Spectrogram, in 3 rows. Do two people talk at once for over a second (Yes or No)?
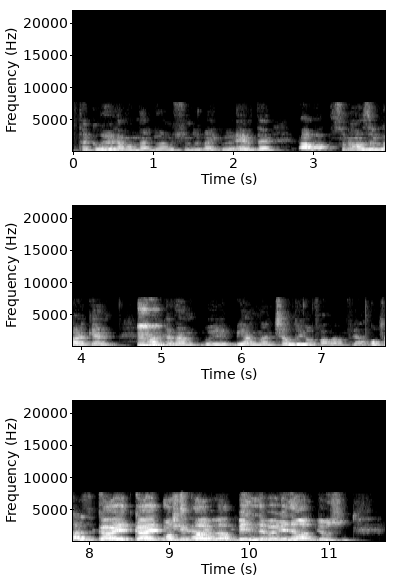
Yes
